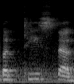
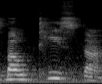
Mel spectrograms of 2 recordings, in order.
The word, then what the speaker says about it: Bautista: actually Batista you know when we pronounce that it's not Batista guys it's Bautista you know that's in Filipino we going to you know spelling that we pronounce that Bautista but you know in American you know pronunciation they uh pronounce that Batista but you know in in you know in Filipino we pronounce the Bautista and who else the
